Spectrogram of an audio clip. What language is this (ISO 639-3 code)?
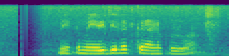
sin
